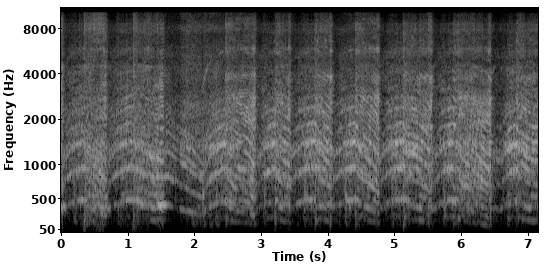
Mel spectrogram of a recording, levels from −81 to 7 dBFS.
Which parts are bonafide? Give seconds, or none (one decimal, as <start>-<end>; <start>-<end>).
1.5-3.0; 3.9-4.8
